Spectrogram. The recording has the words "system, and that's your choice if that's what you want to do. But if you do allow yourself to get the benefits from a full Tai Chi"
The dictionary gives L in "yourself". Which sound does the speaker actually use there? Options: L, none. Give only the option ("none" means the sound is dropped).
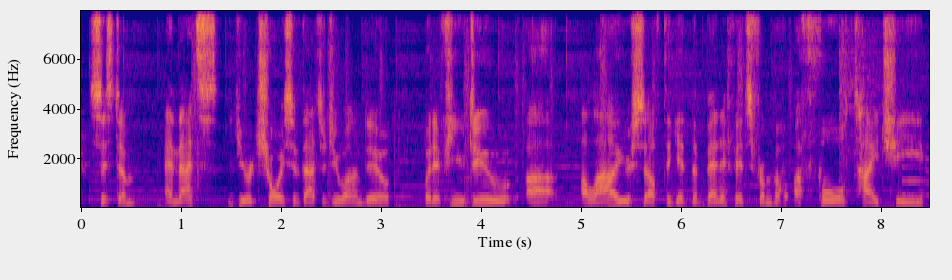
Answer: L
